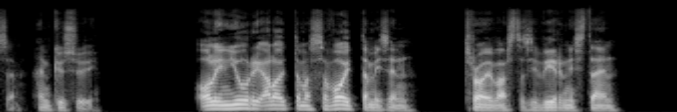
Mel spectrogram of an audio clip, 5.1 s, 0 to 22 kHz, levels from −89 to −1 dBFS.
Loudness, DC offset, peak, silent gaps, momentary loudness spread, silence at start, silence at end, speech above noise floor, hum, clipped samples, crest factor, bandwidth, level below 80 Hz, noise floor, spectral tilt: -23 LUFS; under 0.1%; -6 dBFS; none; 15 LU; 0 s; 0.45 s; over 67 dB; none; under 0.1%; 18 dB; 15.5 kHz; -52 dBFS; under -90 dBFS; -5.5 dB/octave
